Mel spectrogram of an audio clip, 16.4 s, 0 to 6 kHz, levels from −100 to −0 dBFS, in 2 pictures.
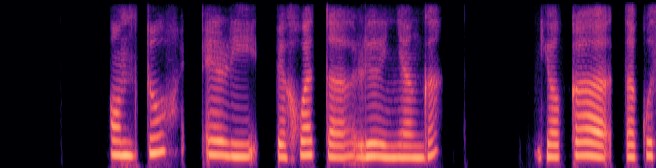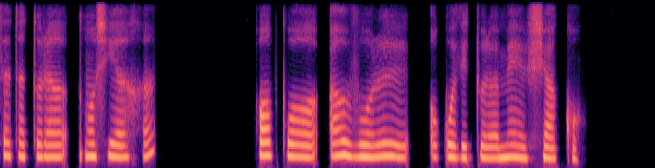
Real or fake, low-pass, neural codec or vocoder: fake; 5.4 kHz; codec, 24 kHz, 0.9 kbps, DualCodec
